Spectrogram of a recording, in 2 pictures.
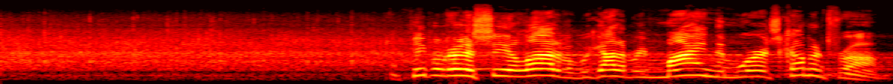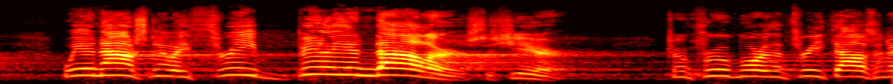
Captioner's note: applause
